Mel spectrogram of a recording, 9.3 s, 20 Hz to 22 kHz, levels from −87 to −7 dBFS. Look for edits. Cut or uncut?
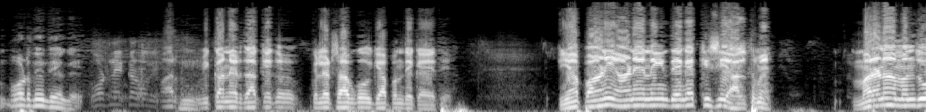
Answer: cut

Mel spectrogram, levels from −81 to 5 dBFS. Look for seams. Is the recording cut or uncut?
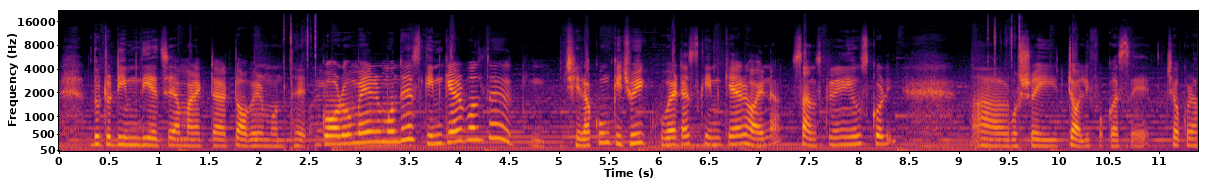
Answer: cut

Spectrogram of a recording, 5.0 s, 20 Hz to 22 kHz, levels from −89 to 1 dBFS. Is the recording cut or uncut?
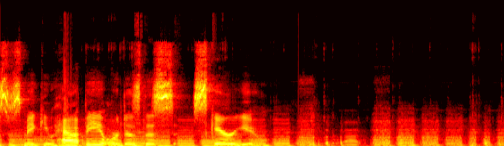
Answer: cut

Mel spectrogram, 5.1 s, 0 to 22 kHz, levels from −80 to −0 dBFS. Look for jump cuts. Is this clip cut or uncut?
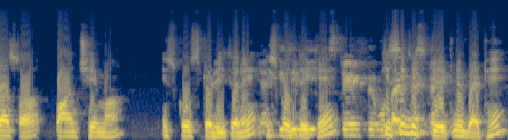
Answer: uncut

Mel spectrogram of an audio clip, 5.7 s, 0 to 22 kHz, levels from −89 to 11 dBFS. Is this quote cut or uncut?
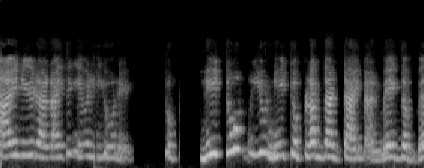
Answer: cut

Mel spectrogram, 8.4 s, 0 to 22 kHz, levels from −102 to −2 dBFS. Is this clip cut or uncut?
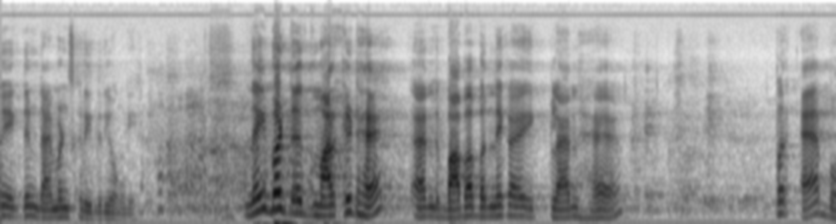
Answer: cut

